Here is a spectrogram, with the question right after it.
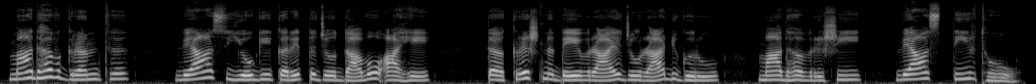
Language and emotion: Sindhi, neutral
